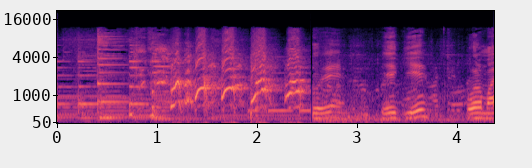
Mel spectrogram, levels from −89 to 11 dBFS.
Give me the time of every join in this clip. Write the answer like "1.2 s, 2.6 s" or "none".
2.5 s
